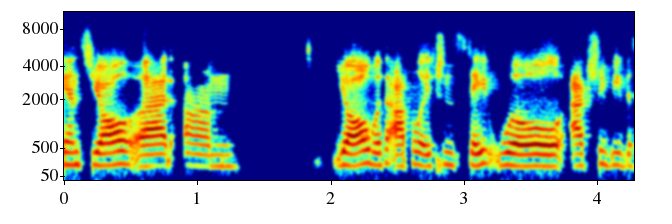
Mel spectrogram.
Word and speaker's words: Appalachian: for saying this, but it's not Appalachian, it's Appalachian. Our fans get really, really offensive when you say it wrong.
